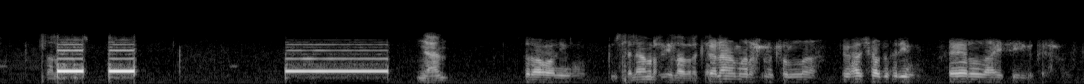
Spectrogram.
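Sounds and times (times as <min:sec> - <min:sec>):
speech: 0:00.5 - 0:00.7, 0:04.2 - 0:04.6, 0:05.2 - 0:10.6
short electronic telephone beeps while dialing: 0:00.6 - 0:01.4, 0:02.9 - 0:03.9
steady telephone tone while call connects: 0:02.9 - 0:03.9.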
